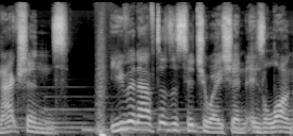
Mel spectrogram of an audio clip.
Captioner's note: screen swishes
